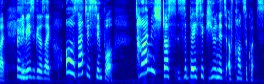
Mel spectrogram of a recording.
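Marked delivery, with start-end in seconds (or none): 1.3-5.3 bad, admittedly botched German accent, high-pitched. Retelling how a man explained time to him: botched german accent. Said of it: "I'm going to botch his German accent".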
